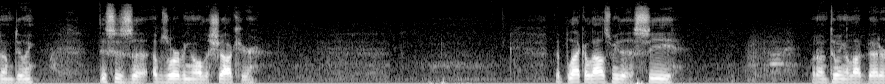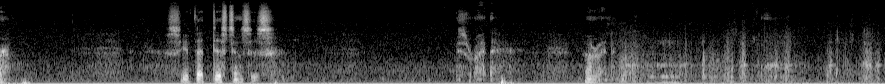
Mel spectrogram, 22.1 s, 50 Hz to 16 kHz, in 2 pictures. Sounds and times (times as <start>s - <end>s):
Speech: 0.0s - 0.5s, 1.2s - 3.3s, 7.0s - 8.6s, 10.2s - 11.2s, 13.2s - 14.6s, 16.8s - 17.5s, 18.4s - 19.4s.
